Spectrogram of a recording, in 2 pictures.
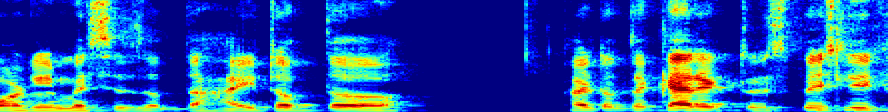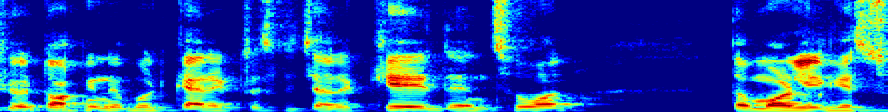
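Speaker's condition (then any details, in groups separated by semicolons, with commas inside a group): No condition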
